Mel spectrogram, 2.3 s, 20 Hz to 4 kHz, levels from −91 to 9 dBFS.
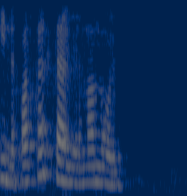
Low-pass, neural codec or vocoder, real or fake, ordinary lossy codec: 3.6 kHz; codec, 44.1 kHz, 3.4 kbps, Pupu-Codec; fake; MP3, 24 kbps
